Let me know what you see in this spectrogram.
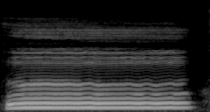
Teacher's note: closes your lips and uses the mouth and the sinus cavities as a resonating chamber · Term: nasals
